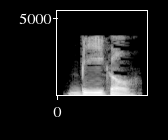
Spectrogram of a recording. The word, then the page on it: beagle: ‘bi:gəl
